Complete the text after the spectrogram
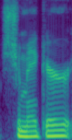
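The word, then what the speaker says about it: Schumacher: And my last name, Shoemaker, is not spelled like it sounds. It's S-C-H-U-M-A-C-H-E-R.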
